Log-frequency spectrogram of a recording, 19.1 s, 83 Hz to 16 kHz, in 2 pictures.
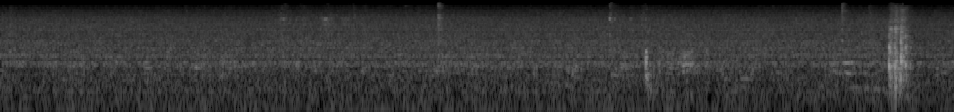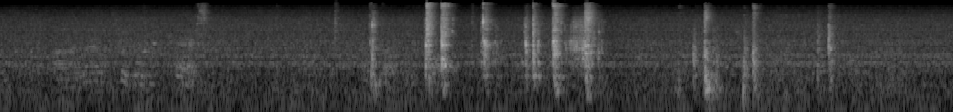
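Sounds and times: room hum: 0.0 - 19.0.

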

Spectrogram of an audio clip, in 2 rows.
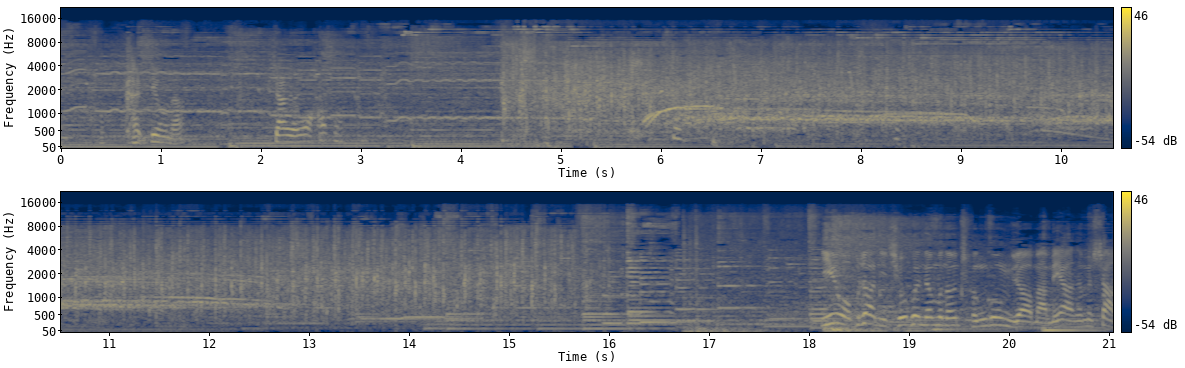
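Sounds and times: background music: 0.0 - 21.0
audience applauding: 4.4 - 16.5.

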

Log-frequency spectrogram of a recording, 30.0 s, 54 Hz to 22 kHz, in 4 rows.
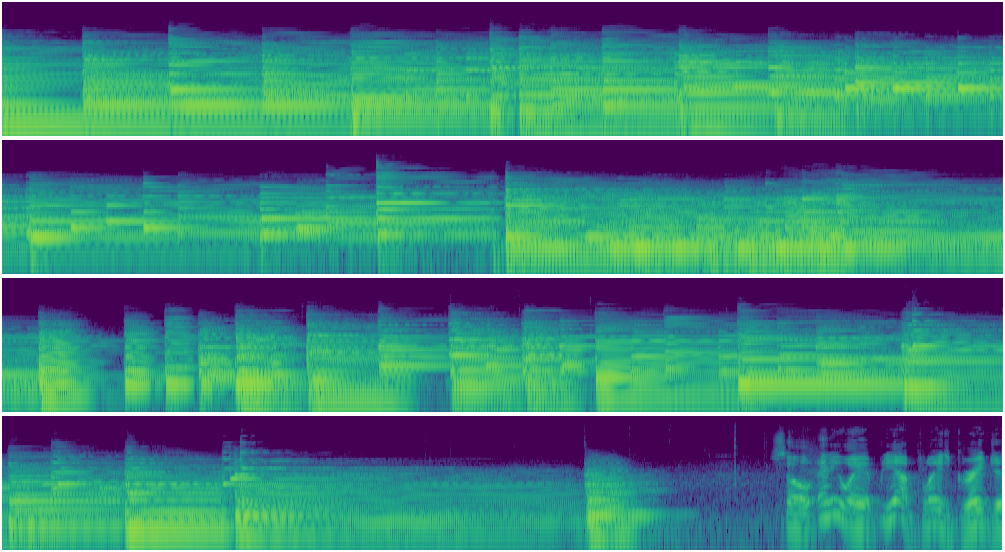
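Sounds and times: grand piano chords: 0.0 - 29.2.

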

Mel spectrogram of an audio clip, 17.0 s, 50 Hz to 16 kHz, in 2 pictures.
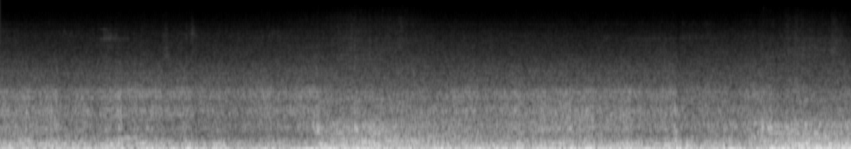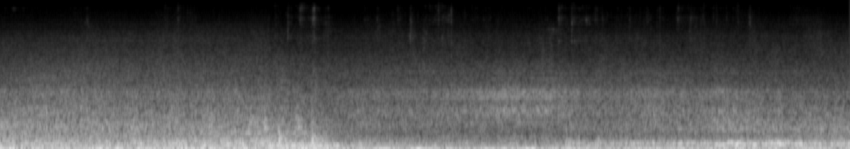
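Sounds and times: dense low rumble: 0.0 - 17.0
noisy haze: 0.0 - 17.0.

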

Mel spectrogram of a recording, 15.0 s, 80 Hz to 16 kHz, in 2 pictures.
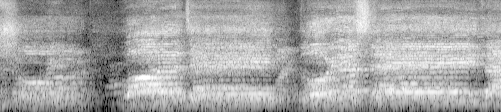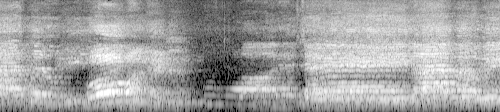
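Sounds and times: congregation singing a hymn: 0.0 - 15.0.

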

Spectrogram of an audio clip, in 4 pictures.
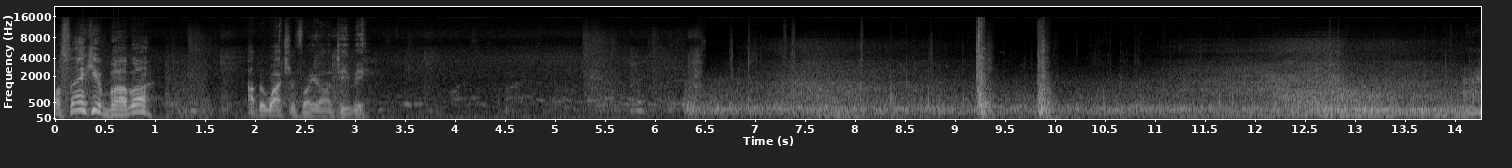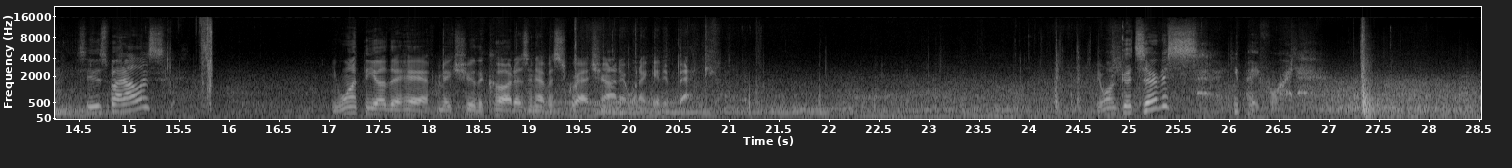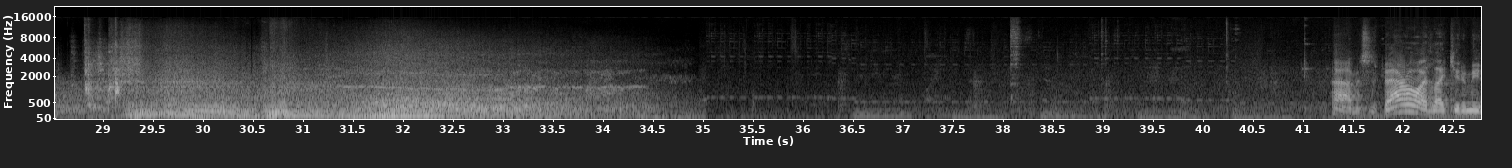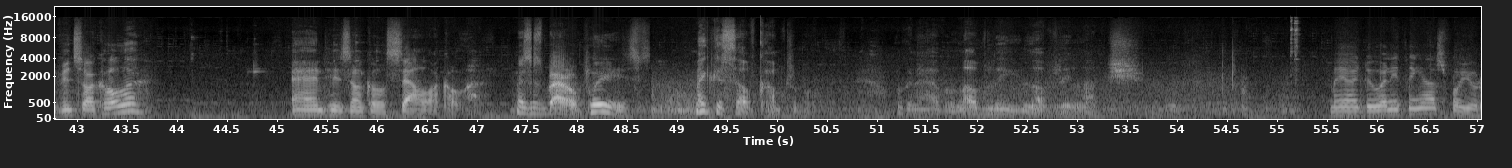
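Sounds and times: sharp thuds: 6.3 - 10.9
car engine pulling away: 6.3 - 14.7, 27.1 - 35.0.

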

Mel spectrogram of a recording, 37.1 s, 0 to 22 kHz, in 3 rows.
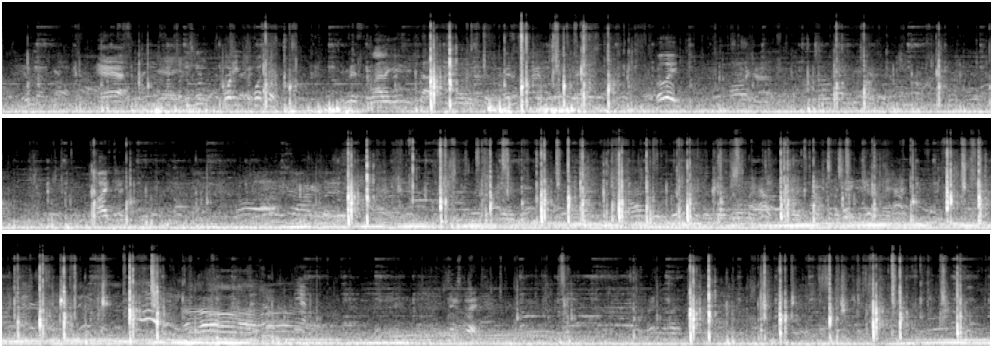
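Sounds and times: faint voices: 0.0 - 37.0
ball cracking off paddles and wall: 16.6 - 26.9, 33.3 - 37.0.

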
